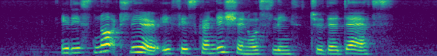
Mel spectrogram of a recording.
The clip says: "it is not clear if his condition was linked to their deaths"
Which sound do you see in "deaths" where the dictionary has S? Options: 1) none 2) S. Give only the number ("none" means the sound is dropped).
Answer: 2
